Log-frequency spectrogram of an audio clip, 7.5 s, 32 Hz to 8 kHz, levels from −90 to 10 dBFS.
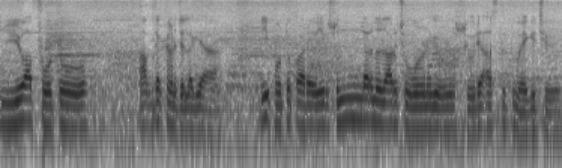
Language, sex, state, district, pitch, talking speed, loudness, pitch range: Garhwali, male, Uttarakhand, Tehri Garhwal, 125 Hz, 160 wpm, -14 LUFS, 120-135 Hz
